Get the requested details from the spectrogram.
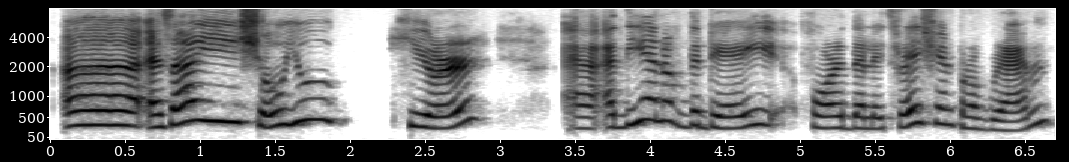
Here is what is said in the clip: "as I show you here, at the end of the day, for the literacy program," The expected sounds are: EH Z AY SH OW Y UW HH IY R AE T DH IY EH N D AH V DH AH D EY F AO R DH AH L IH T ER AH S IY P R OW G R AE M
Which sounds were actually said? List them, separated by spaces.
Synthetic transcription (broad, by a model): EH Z AY SH OW Y UW HH IY R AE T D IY EH N D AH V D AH D EY F AO R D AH L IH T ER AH SH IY P R OW G R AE M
